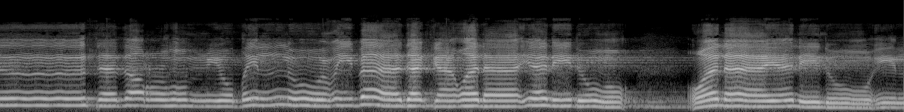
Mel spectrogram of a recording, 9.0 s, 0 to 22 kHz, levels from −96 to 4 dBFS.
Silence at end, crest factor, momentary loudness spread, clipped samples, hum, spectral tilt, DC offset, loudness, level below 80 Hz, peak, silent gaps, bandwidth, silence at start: 0 s; 18 dB; 9 LU; under 0.1%; none; -5 dB/octave; under 0.1%; -25 LUFS; -70 dBFS; -8 dBFS; none; 9.8 kHz; 0 s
